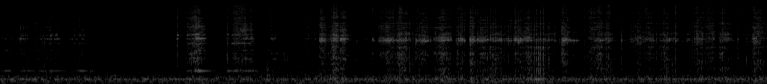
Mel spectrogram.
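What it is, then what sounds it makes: Metal mesh pen cup being scratched. Long nails scratch up and down a hollow, empty black metal mesh pen cup held in both hands. Dense, bright rasping scrapes fill the clip, with a faint metallic ring around 3.2 kHz that hangs above the scratching. A steady low hum sits underneath.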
